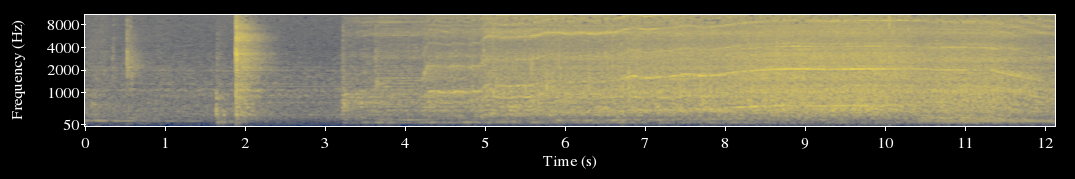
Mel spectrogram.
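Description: An electric mixer beats sponge cake batter for a Brazilian pão de ló, a steady whirring drone that starts after a few knocks and grows slightly louder and denser as it runs on alone.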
